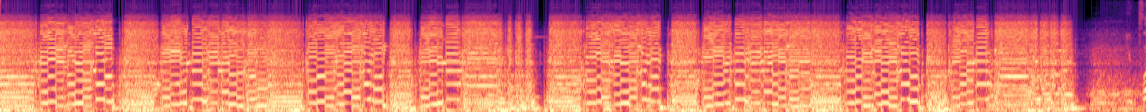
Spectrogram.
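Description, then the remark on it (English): A loud, gritty electric guitar played through distortion pedals on a heavy classic rock, hard rock setting plays a dense stream of fast notes and chords, sustained and unbroken for most of the passage before cutting off briefly near the end. “the two settings that you kind of roll with with the, the heavy classic rock, hard rock, and oh, the clean yeah. tones”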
